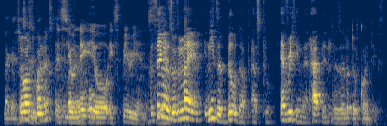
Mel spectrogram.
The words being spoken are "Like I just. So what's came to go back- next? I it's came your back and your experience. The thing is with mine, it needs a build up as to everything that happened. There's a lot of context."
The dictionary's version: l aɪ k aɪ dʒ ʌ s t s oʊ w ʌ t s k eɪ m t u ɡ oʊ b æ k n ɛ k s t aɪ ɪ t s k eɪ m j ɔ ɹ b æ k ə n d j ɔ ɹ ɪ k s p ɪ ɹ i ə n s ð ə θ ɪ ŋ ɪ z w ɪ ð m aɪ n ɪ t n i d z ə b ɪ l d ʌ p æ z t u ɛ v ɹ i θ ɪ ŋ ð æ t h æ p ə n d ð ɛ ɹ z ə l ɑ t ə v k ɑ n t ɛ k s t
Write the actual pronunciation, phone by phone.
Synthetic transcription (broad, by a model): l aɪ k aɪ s s oʊ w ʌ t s t u ɡ oʊ n ɛ k s t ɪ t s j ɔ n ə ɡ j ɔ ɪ k s p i ɹ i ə n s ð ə s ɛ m ɪ z w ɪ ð m aɪ n ɪ t n i d z ə b ɪ l d ʌ p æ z t u ɛ v ɹ i θ ɪ ŋ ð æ t h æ p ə n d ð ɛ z ə l ɑ t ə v k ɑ n t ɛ k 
